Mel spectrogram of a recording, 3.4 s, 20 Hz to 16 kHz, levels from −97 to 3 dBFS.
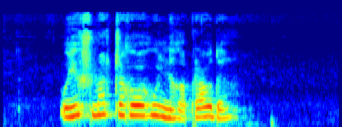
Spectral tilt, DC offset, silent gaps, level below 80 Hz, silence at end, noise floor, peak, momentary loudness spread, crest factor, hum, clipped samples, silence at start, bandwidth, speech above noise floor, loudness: -6 dB/octave; under 0.1%; none; -66 dBFS; 1.1 s; -76 dBFS; -8 dBFS; 9 LU; 16 dB; none; under 0.1%; 0.6 s; 11.5 kHz; 56 dB; -21 LUFS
